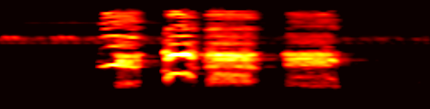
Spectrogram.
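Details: Aceh red junglefowl crowing: four rasping bursts in quick succession, the second sharpest and loudest, the last a level hoarse note trailing off. A steady high-pitched insect hum runs underneath.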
